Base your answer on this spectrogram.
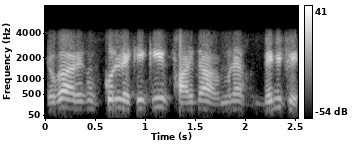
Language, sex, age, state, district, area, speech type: Bengali, male, 30-45, West Bengal, Jalpaiguri, rural, conversation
